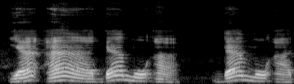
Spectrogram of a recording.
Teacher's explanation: Mim ni pendek je, terus masuk terus ke A tu.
